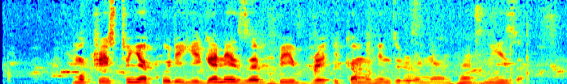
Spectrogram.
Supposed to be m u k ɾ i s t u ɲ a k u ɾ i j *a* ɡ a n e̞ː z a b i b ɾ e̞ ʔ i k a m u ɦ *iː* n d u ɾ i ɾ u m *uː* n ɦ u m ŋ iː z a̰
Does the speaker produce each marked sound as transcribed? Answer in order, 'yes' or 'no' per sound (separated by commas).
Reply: no, yes, yes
